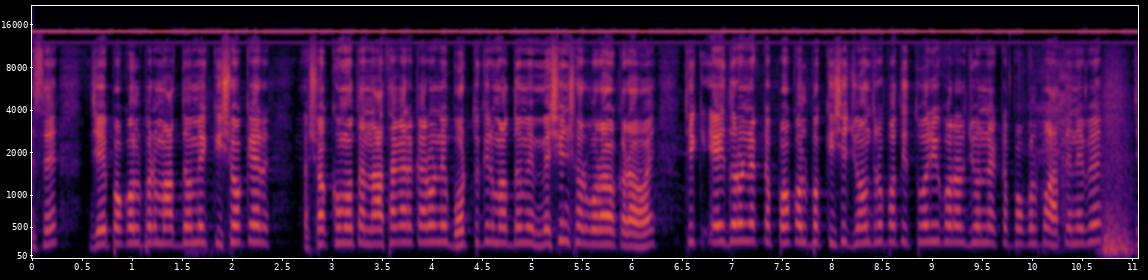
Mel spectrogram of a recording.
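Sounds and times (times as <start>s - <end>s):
microphone handling thump: 10.6s - 11.0s.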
